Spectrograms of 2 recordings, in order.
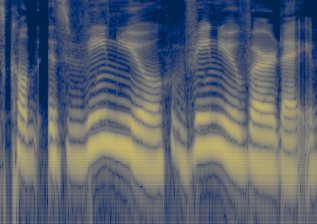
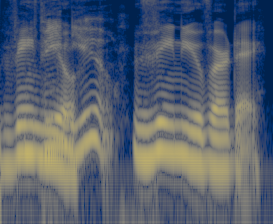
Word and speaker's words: Vinho Verde: No, but so you know, in Portuguese, they pronounce things differently. I tend to want to put the Spanish pronunciation, but it's not. So I say Vinho Verde. It's Vinho Verde. Vinho Verde.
